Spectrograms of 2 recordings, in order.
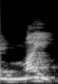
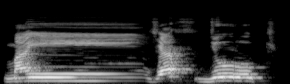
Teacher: मन की आवाज आनी चाहिए थी, मन की बजाय मै। मै कहने से नून साकिन जो था या में मुदगम हुआ और साथ में आपने आवाज को लंबा किया नाक के अंदर, तो उसे गुन्ना कहेंगे।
